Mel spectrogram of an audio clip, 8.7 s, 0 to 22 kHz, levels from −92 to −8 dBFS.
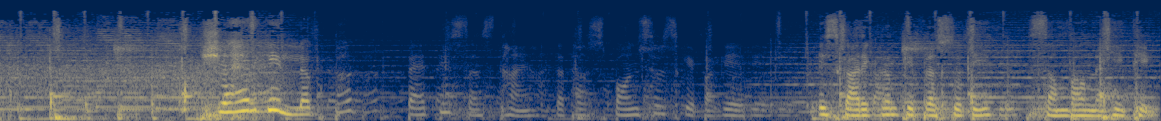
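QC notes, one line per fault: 2.04–2.46 s, zipper noise: a fast ticking zip rides on the sound as it drops by about 25 dB in unsmoothed 2 dB steps, roughly thirty per second.
5.46–6.14 s, zipper noise: a slower ticking accompanies a rise of about 25 dB, made in abrupt 2 dB steps at roughly fifteen per second, each step clicking.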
